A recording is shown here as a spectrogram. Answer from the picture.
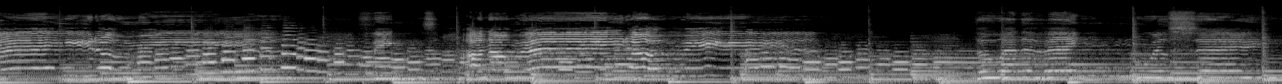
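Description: Live jazz band in an instrumental break: a trumpet plays a melodic solo line over the band, with a bass line moving underneath.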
